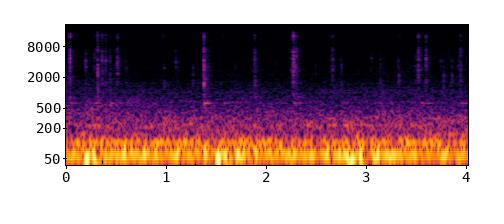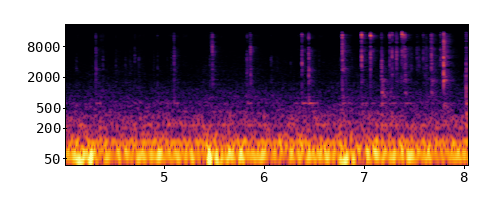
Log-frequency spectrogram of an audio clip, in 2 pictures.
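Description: Phillips screwdriver unscrewing the metal bracket screws that couple a glycol pump to its motor: a string of small, irregular metallic clicks over a low steady hum.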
